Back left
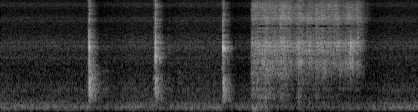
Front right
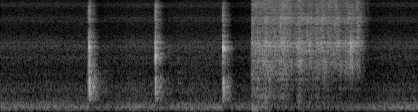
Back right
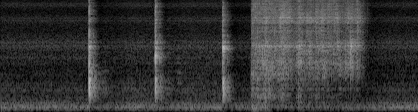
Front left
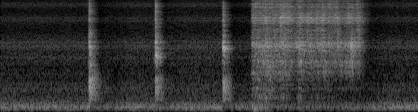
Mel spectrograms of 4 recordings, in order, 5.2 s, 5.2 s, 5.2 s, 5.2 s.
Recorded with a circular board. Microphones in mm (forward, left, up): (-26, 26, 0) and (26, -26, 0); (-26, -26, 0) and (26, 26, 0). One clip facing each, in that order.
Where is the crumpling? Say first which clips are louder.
Even, back right 3 dB; 140° right, 3 m.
